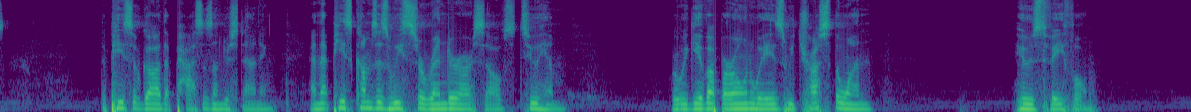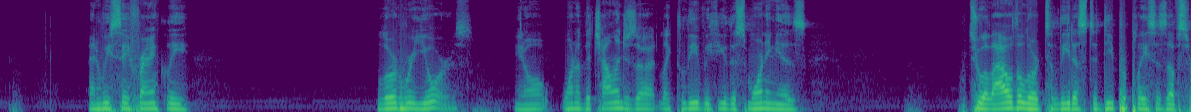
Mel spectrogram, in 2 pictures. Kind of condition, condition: setting, large echoing room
